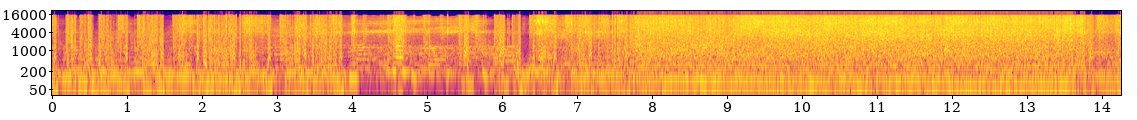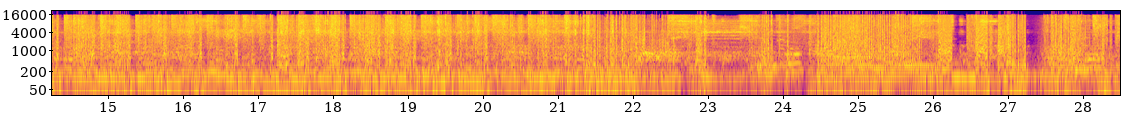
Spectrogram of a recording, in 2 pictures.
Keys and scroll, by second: 13.6 Page_Down.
